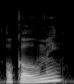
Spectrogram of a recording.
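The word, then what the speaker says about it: okoumé: It's O-K-O-U-M-E, Okoumi wood.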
